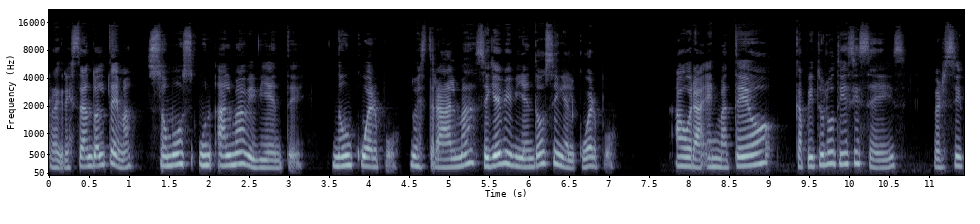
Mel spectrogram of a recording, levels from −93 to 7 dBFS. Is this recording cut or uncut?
cut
